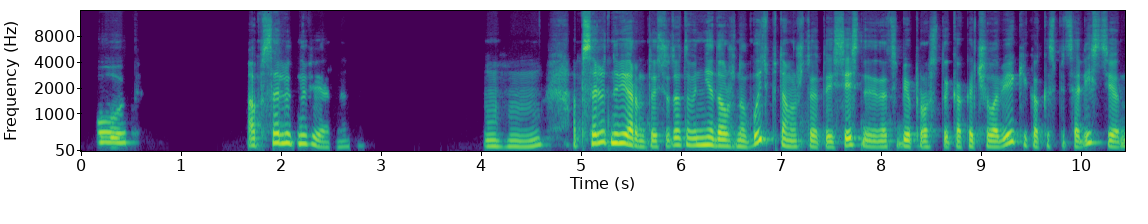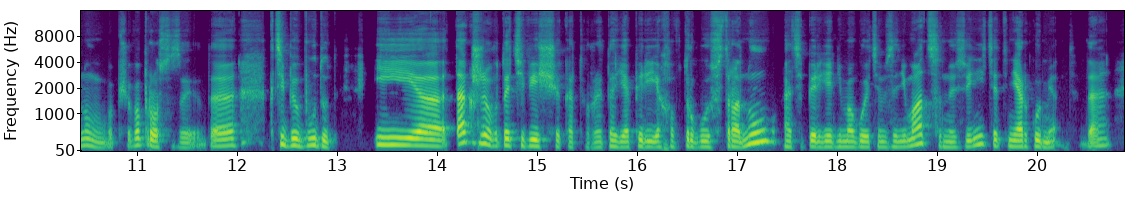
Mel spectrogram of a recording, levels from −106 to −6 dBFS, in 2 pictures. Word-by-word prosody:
Вот. 130 - +1 1.2
Абсолютно 240 -2 +1
верно, 140 -9 -6
ага. 165 +2 -26 1.2
Мгм, 150 +3 -6 0.3
абсолютно 245 +2 +4
верно. 195 -11 +5
То 150 - -6
есть 145 0 -2
вот - - -5
этого 190 -1 0
не 190 +1 +3
должно 160 -3 +2
быть, 330 - +2
потому 170 - -2
что 150 - -5
это, 135 -1 -2
естественно, 145 +1 0
о - - -1
тебе 150 +2 0
просто 140 -1 -4
как 140 - -5
о - - +1
человеке, 150 - +1
как - - -4
о - - -8
специалисте. 250 - -2
Ну, 150 -6 -4
вообще - - -11
вопросы 150 -4 0
за 125 -3 -7
да 175 +2 0 0.3
к - - -14
тебе 180 -4 +3
будут. 175 -3 -1 0.4
И 195 -2 +5 0.4
также 230 -1 +5
вот 165 0 -8
эти 175 0 +1
вещи, 160 -2 +1
которые: 130 -1 -10
это 155 - -3
я 140 -1 -1
переехал 145 -1 -3
в - - -38
другую 145 +2 -2
страну, 245 - +2
а 145 - -4
теперь 150 0 0
я 145 +1 -1
не 145 - -7
могу 140 0 0
этим 140 0 -5
заниматься, 150 - -1
но, 135 - -4
извините, 165 +9 -3
это 160 - -9
не 155 - +2
аргумент, 150 -2 0
да, 185 -4 -4
155 Hz, 170 wpm, -24 LUFS, 145-190 Hz, 1.2 s, верно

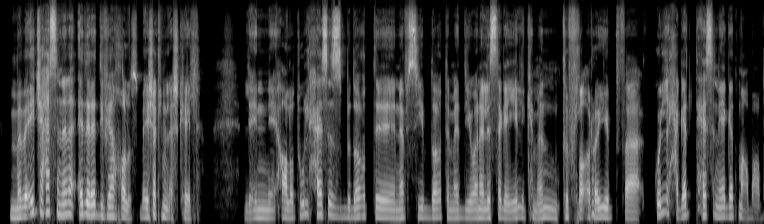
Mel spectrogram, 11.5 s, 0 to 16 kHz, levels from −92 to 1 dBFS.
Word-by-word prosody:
ما 135 +1 -5
بقيتش 195 +8 +1
حاسس 210 -2 +9
إن 170 - -2
أنا 185 +1 0
قادر 170 0 +2
أدّي 165 -2 -3
فيها 155 +1 -2
خالص 120 -7 -2
بأي 140 -1 -3
شكْل - - +2
من 145 - -6
الأشكال، 115 - -2 0.8
لأني 125 +2 -8
على 125 -1 -3
طول 175 +8 -11
حاسس 175 -5 +6
بضغْط 140 +3 -10
نَفسي، 135 0 +3
بضغط 135 +1 -9
مادّي 125 0 -10
وأنا 130 +1 -3
لسّه 135 +2 +7
جاي 125 0 -5
لي 140 -2 -14
كمان 125 +2 -10
طفلة 140 -1 -3
قريّب 140 0 -6
فكلّ 115 - -7
الحاجات 160 -5 -4
تحس 165 +2 +3
إن 150 - -10
هي 150 - -3
جات 155 0 -8
مع - - -10
بعضه - - -18
140 Hz, 190 wpm, -23 LUFS, 130-155 Hz, 0.8 s, حاسس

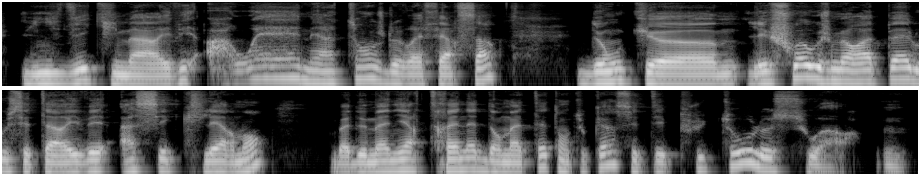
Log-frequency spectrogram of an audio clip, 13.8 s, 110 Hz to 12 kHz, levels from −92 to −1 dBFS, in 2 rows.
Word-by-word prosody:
une 110 0 +2
idée 115 +5 +2
qui 140 -7 -5
m'est 100 0 +2
arrivée: 100 +7 +1
«Ah - - -3
ouais, 165 +5 -5
mais 130 -3 -2
attends, 125 +6 -3
je 130 - -6
devrais 110 -3 0
faire 105 0 0
ça», 155 +5 0 0.6
donc 125 +4 +2
hem, 105 -1 +5
les 115 +3 +2
fois 175 +8 +2
où 170 -2 +7
je 140 - -1
me 135 -1 +3
rappelle 135 +3 +2
où 130 - 0
c'est 115 -2 -5
arrivé 110 +3 +2
assez 125 +1 -2
clairement, 115 - -1 0.5
bah, 100 - -1
de 105 +2 +1
manière 120 +4 +1
très 125 0 +1
nette 135 -1 -2
dans 115 -2 -1
ma 105 -1 0
tête, 155 -3 -5
en 110 - -2
tout 110 - -14
cas, 165 +7 -3
c'était 120 - -7
plutôt 135 - -4
le 150 -8 +1
soir. 100 - -9
Mmh. 85 -4 -11
120 Hz, 185 wpm, -23 LUFS, 110-140 Hz, 0.6 s, où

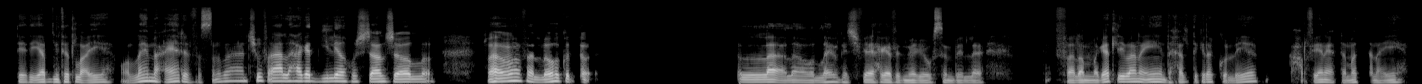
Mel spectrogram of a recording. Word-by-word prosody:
ت - - -4
دي 105 0 -2
يا 110 - +3
ابني 115 +1 -1
تطلع 115 -4 0
إيه؟ 105 +2 -3
والله 145 +4 -1
ما 155 -3 +2
عارف، 125 -1 -1
بس 105 - -5
أنا 120 +4 -5
بقى 150 +1 -3
هنشوف 165 +2 -2
أعلى 150 0 +4
حاجة 155 0 +5
تيجي 140 -1 -3
لي 150 +1 +5
هاخشّها 135 -2 +3
إن 135 - +2
شاء 125 -2 +5
الله 125 0 -1 0.6
فاهمة؟ 155 +4 +6
فاللي 120 -7 +2
هو 140 +5 +6
كنت - - -3 1.5
لأ، 110 -2 +3
لأ، 100 0 -3
والله 95 +3 -3
ما 115 - -5
كانش 105 -3 -6
في 105 - -1
أي 100 - +2
حاجة 105 +1 +1
في 100 - -6
دماغي 95 0 -2
أقسم 90 0 -4
بالله. 85 -1 -6 0.7
فلمّا 95 0 -1
جات 120 +7 +1
لي 130 - +3
بقى 130 +1 +4
أنا 130 -2 +1
إيه، 120 +2 +1
دخلت 105 +1 -6
كده 115 +2 -3
الكلّية، 115 +6 -4 0.3
حرفيًا 105 - -5
اعتمدت 105 -1 -4
أنا 90 - -7
إيه، 100 +4 -7
110 Hz, 210 wpm, -23 LUFS, 100-135 Hz, 1.5 s, فاهمة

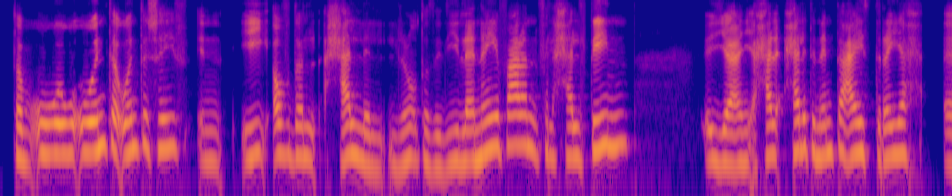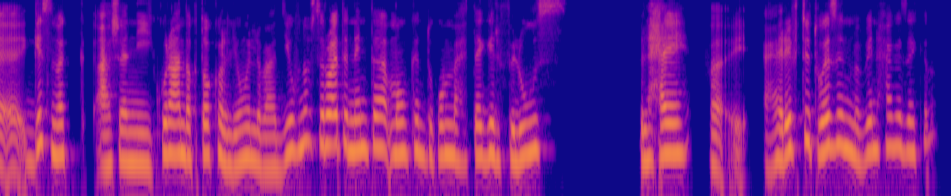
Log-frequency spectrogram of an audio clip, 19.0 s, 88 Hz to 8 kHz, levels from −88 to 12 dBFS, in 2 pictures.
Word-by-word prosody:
طَب 210 -3 +2
و - - -4 0.2
و 235 0 +4
و - - +7
وأنت 270 +3 +6
وأنت 260 +2 +2
شايف 265 +2 -1
إن 195 -1 -8 0.2
إيه 220 +3 0
أفضل 220 -3 0
حَل 225 -1 +1
ل 175 -4 -4
لنقطة 195 +2 -5
زي 175 -1 -5
دي، 185 +4 -3
لإن 200 +2 +3
هي 265 +4 +4
فعلًا 280 -1 +4
في 220 - -13
الحالتين 250 +7 +2 0.8
يعني 190 -1 +2
حال 220 0 +1
حالة 250 +2 +1
إن 225 - +1
أنت 240 +3 0
عايز 235 -1 +4
تريّح 225 +1 -1 0.2
آآ 180 -2 -5
جسمك 230 0 -3
عشان 190 +2 -2
يكون 190 +5 -2
عندك 230 -2 +1
طاقة 225 0 -2
لليوم 190 +2 -2
اللي 205 -3 -1
بعديه 170 +6 -4
وفي 255 +1 -2
نَفْس 295 0 -5
الوقت 285 0 +2
إن 255 -2 +2
أنت 260 +1 0
ممكن 240 -2 -1
تكون 225 +1 -2
محتاج 215 +1 -4
الفلوس 230 +5 -2 0.7
في 200 - -3
الحياة 230 +3 +1 0.2
ف - - -8
آآ 170 -2 -8 0.2
عرفت 210 - 0
توازن 270 0 +1
ما 215 - -2
بين 240 +5 -2
حاجة 275 +1 -5
زي 245 -1 -4
كده؟ 300 +9 -18
230 Hz, 175 wpm, -24 LUFS, 200-255 Hz, 0.8 s, و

